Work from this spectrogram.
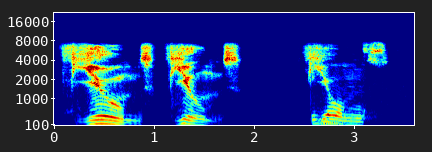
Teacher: This is one of those words where there's kind of a a Y sound with the U.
